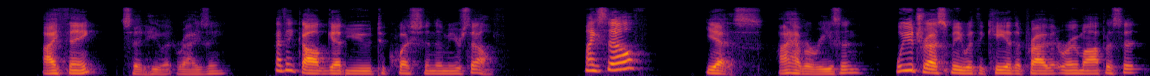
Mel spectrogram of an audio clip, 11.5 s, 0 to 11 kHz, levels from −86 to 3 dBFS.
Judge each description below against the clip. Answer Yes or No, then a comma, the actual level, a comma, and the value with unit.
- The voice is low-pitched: Yes, low, 125 Hz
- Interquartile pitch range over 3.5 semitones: Yes, average, 4.4 semitones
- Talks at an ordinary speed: Yes, average, 165 wpm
